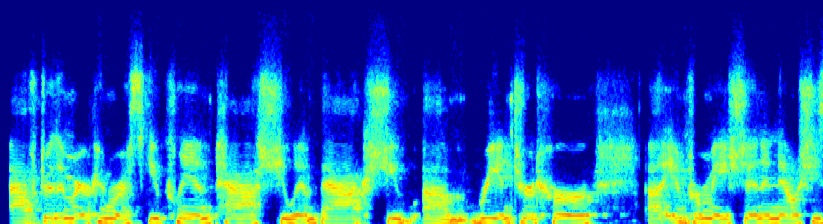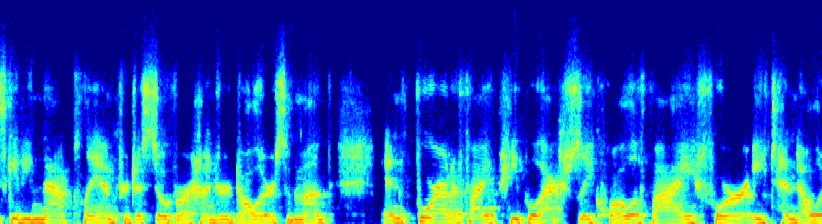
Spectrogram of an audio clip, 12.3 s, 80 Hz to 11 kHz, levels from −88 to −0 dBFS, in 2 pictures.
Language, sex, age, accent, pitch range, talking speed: English, female, 30-49, American, 170-195 Hz, 185 wpm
